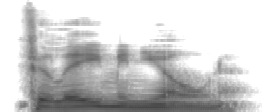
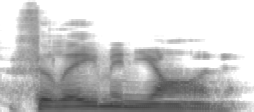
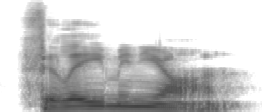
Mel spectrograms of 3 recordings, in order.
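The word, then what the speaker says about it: filet mignon: pronounce it filet Minon we don't use the long o for the last vowel I cannot say filet Minon the word is pronounced fil minan we use a more open Sound ah filet minan filet minan not M but minan this is a filet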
